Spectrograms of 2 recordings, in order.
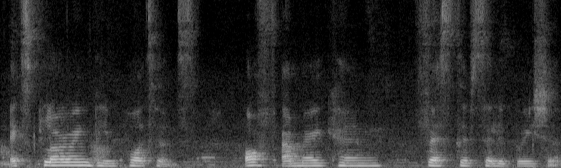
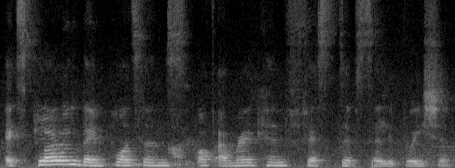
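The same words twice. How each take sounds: The two takes are said the same way.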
